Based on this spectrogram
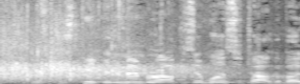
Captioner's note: some Applause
